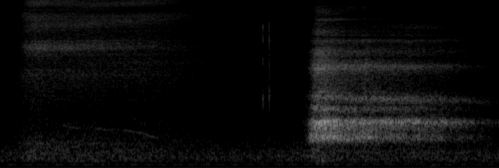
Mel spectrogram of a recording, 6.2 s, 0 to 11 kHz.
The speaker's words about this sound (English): And so for 3 breaths, we're going to let that light shine through us all, being part of one cosmic billion-celled organism, each of us perfect as we are, doing just our perfect role, simply breathing in this moment. Inhale through the nose. Last one.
